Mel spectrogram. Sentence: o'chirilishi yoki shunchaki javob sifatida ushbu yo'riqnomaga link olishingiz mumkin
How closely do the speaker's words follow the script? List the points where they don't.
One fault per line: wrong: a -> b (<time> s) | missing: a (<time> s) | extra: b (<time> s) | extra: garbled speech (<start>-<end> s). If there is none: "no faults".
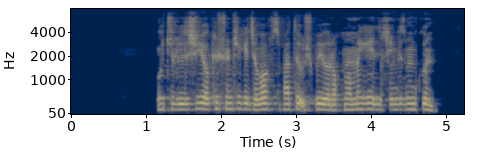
missing: link (4.1 s)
